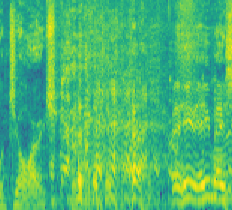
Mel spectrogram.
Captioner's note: everyone laughs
